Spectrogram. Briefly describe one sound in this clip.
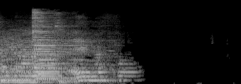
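A man sings with an acoustic guitar through loudspeakers.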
